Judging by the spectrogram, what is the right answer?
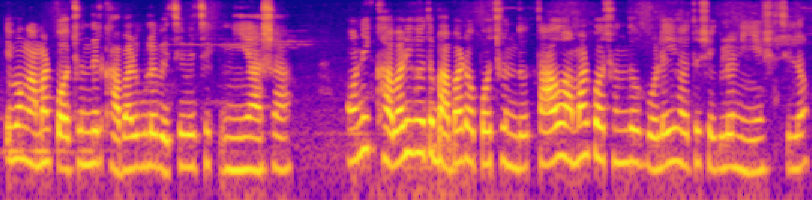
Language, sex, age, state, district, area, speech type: Bengali, female, 18-30, West Bengal, South 24 Parganas, rural, spontaneous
